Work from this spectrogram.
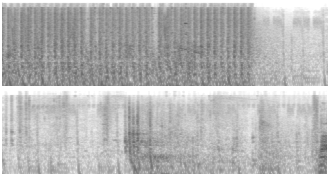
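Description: Gunfire and bullets in the space game Elite Dangerous: a dense, loud burst of rapid shots for the first few seconds, then quieter scattered impacts and rumbling combat noise.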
